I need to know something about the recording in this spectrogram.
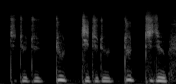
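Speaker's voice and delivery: soft low do-do drumming; mimicking an Irish drum; drum beat imitation. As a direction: tap out the bodhrán rhythm softly.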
